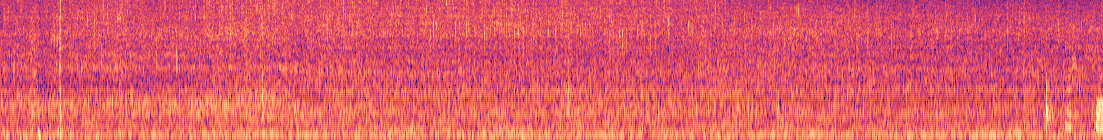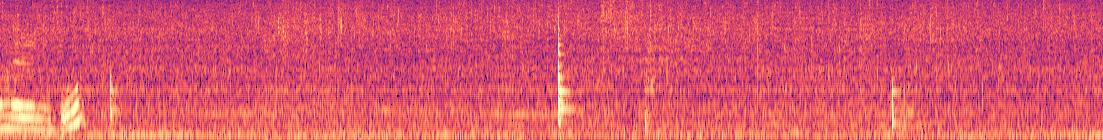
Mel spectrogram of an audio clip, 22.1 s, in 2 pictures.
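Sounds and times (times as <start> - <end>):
fish sizzling in oil: 0.0 - 22.0
wooden spatula knocking pan: 16.6 - 17.7, 20.0 - 20.3.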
